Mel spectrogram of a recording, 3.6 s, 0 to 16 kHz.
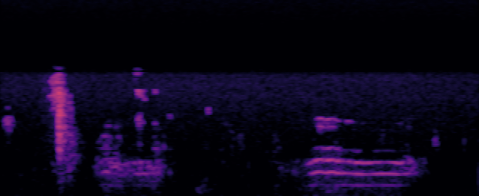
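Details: Two drawn-out tonal whimpers from Hungarian Vizsla puppies, recorded 9 March 2021, the second longer and steadier, separated by a sharp click.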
